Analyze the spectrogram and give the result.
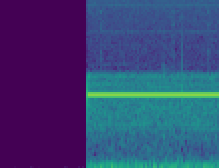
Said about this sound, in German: Eine Nachricht auf dem Anrufbeantworter.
